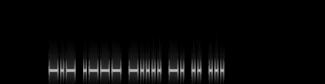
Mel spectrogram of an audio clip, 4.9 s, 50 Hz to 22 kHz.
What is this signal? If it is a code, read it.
Morse code, heard as a keyed tone, about 34 wpm, 700 Hz. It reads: KJ6NIS
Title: Speed Racing - USA 2x3 Call Signs 28wpm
